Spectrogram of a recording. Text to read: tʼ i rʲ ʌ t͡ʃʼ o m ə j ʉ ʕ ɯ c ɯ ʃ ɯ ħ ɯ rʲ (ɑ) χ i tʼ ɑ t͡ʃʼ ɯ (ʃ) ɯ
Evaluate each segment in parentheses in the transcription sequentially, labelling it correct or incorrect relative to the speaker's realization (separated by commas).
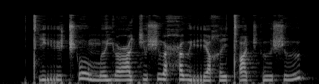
correct, correct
